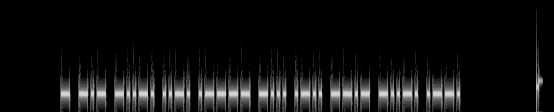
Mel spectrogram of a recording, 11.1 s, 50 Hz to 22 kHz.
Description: Morse code, heard as a keyed tone, about 20 wpm, 700 Hz. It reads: TK/F1BLQ/P
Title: Difficult Call Signs 20wpm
